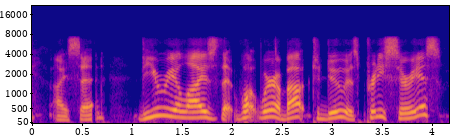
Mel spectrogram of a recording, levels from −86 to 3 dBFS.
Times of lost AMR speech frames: 0.59-0.68

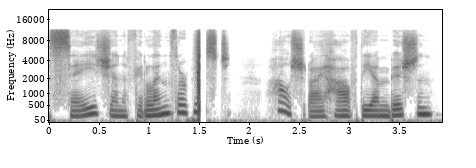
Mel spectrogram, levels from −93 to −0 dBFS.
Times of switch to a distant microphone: none

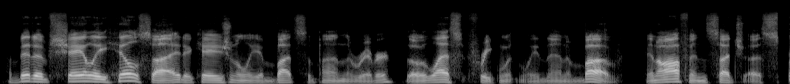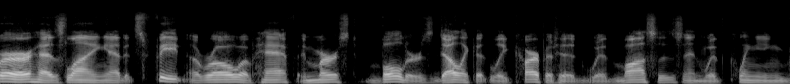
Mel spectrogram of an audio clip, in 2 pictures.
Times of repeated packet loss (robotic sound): none

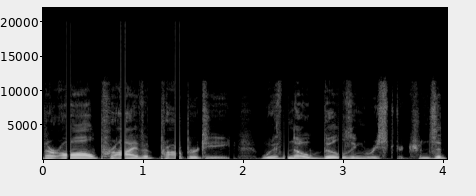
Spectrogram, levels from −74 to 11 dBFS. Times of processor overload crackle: none

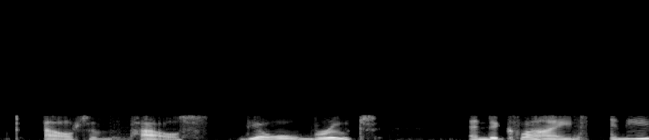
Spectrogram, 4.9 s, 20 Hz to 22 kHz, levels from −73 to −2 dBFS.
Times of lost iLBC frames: 0.82-1.00, 4.26-4.59

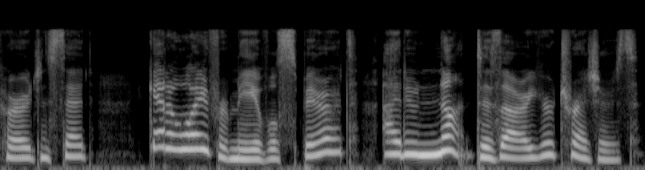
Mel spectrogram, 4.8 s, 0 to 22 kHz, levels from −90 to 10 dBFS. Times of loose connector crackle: none

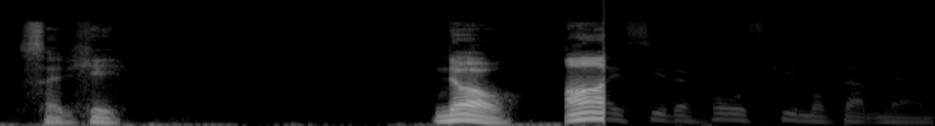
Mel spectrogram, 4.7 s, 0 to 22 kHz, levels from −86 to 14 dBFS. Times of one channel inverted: 3.03-4.67

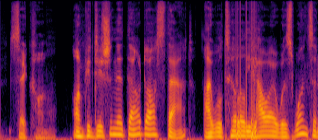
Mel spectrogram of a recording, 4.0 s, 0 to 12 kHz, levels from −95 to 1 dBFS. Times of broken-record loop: none

